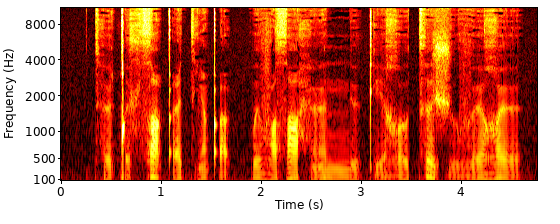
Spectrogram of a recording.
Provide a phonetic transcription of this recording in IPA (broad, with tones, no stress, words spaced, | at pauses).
tʰœ˩˧ǃə˩˧xsˤi˥˨qʼi˩˧ tʰĩ˩˧qʼo˩ʔpːə˧˩˧ və˧˩˧sˤa˥˨hœ̃˩˥ə̯nːø˧˩˧ kʼe˩ʁo˩˥ tʰə˥˨ʃʊ˩ vœ˩˧ ʁœ˥˨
